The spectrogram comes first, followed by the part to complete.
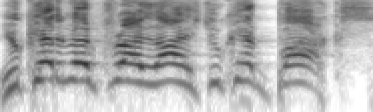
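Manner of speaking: very high voice, done badly. Joking about an imagined boxing match: bad Uncle Roger impression. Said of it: "my really bad Uncle Roger impression".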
